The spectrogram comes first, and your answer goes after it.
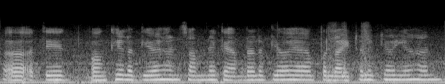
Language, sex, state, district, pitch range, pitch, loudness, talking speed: Punjabi, female, Punjab, Fazilka, 100-105 Hz, 105 Hz, -15 LUFS, 190 wpm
